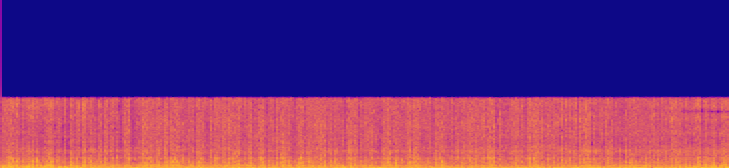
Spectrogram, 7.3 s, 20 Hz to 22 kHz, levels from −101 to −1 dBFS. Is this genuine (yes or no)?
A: yes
